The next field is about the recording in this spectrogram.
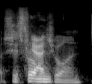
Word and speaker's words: Saskatchewan: How do you say that? – Saskatchewan. – Saskatchewan. I never know how to say that.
